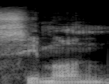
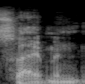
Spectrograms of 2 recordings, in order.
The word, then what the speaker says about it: Simon: But we're going to be taking a look at Simon Miniatures. Oh, okay. And I believe it is Simon, not Simon, because he is, after all, French.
